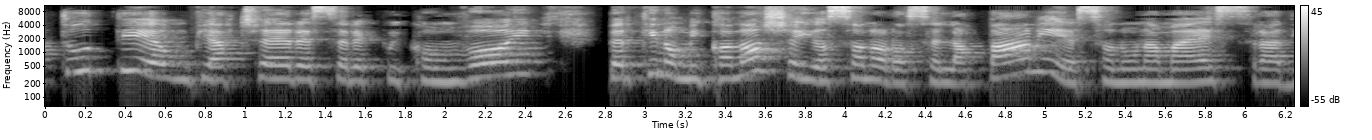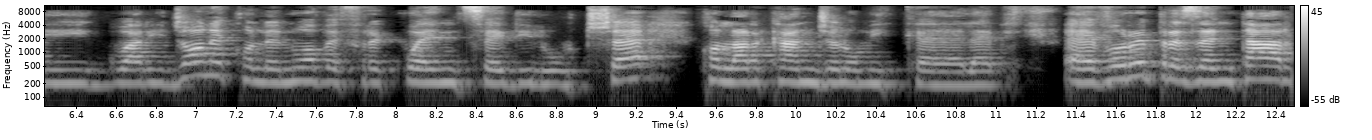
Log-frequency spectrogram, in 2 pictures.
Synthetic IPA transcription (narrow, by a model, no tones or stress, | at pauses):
at̪ːut̪ːiɛumpjat͡ʃɛːɾɛsːeɾekwikːoɱvoːjperkinomːikonɔʃːeiːosɔːnoɾosɛlːapaːniɛsːɔːnounamaɛst̪ɾad̪iɡwaɾid͡ʒɔːnekonlenwɔːvefɾekwɛnt̪sed̪ilut͡ʃekonlarkand͡ʒelomikɛːlevɔrːɛjpɾezent̪ar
